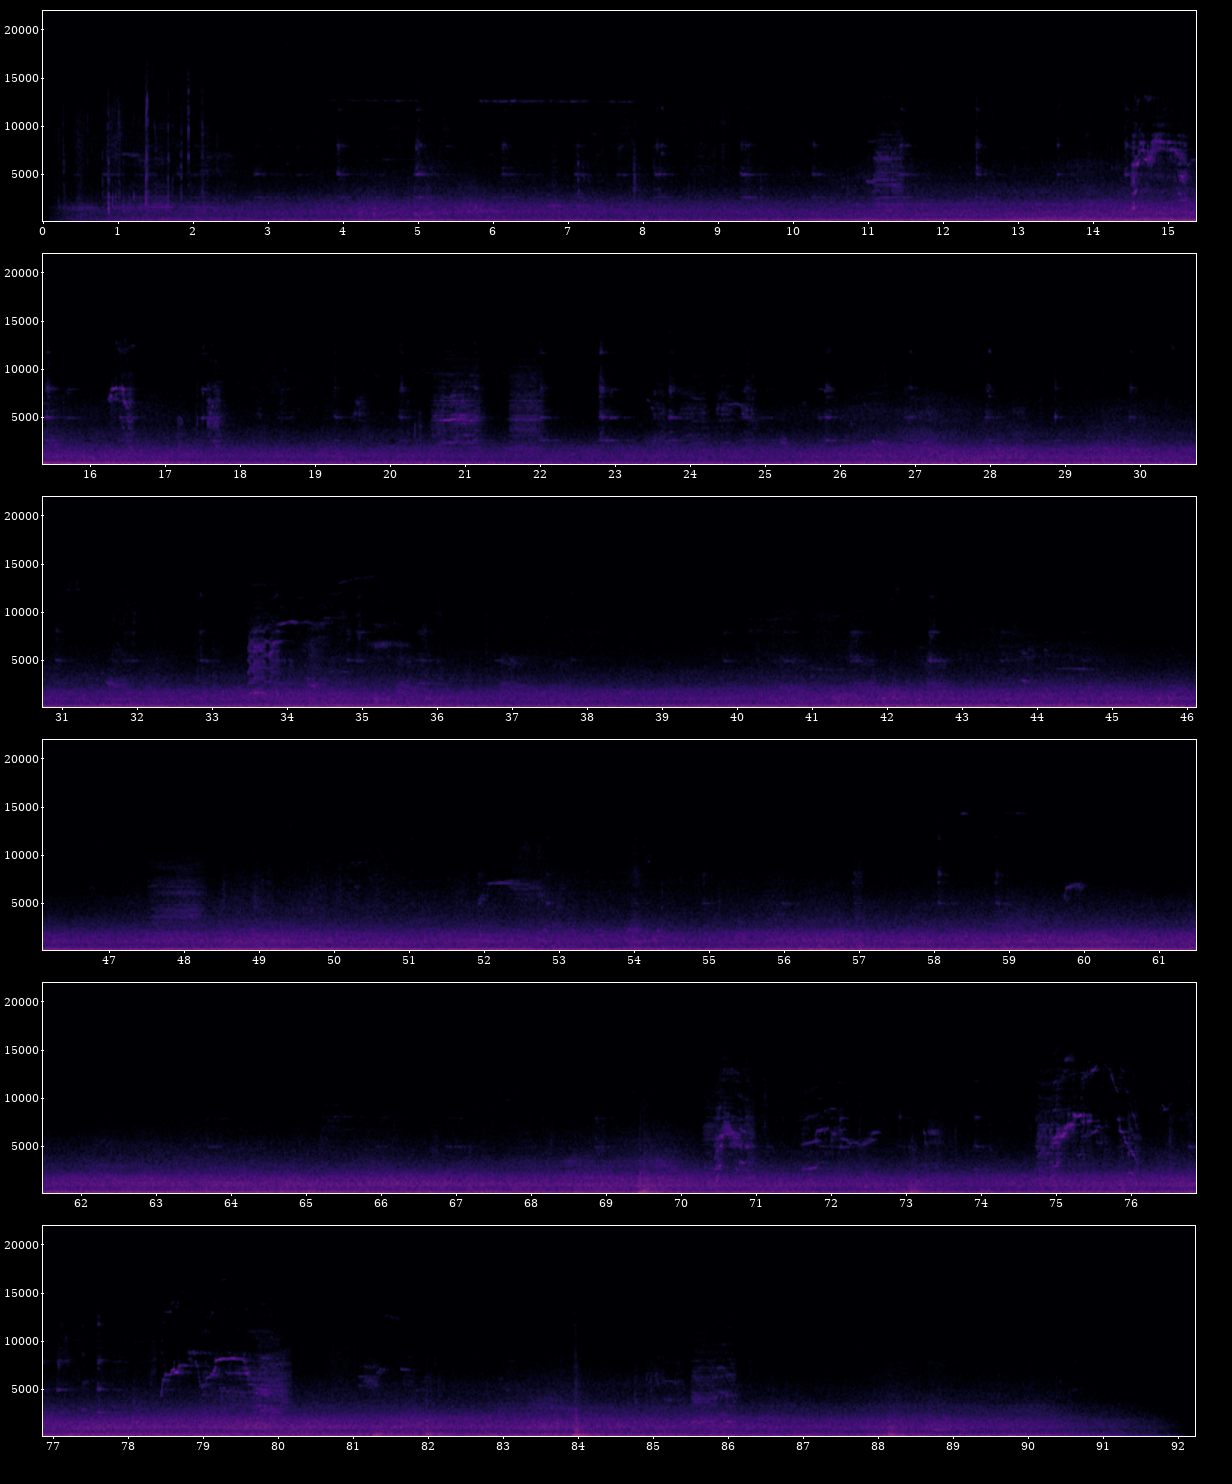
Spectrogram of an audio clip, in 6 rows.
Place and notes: Binckhorst, Laak, The Netherlands - A flag pole squeaking
Traffic on a windy day, a chain slightly beating against an iron gate and a flag pole squeaking..
Binaural recording (dpa4060 into fostex FR2-LE).
Binckhorst Mapping Project.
